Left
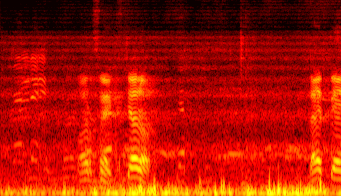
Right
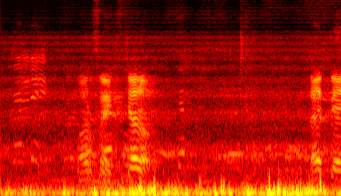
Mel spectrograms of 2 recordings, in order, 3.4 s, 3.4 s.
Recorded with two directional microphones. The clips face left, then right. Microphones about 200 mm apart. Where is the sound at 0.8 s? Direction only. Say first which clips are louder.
Left 5 dB; 45° left (ahead or behind).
